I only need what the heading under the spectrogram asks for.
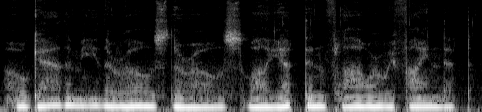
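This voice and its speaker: A man reads in a breathy, near-whispered ASMR voice. His tone is mellow and soft, and he moves slowly and gently through each phrase. A faint noise sits behind him. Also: fairly low pitch, fairly even intonation. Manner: gentle, unhurried, measured. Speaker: ASMR creator reading poetry. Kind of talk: soft-spoken ASMR poetry reading.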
